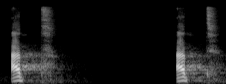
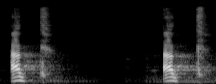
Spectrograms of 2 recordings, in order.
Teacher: sekalipun dari sisi suara tidak mengalir dia, tapi ada udara yang mengalir setelahnya. Jadi at, jadi harus ada yang keluar tuh. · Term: hams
